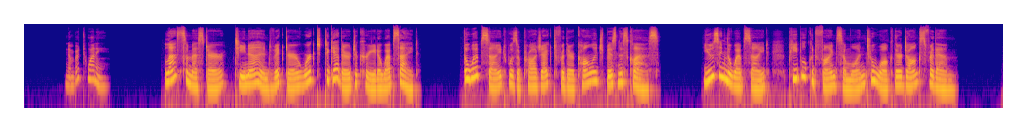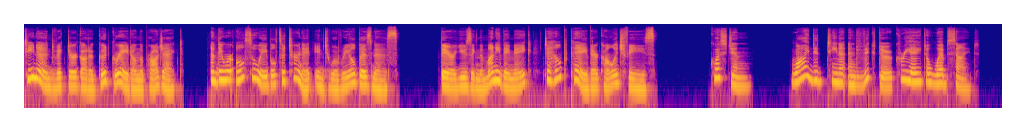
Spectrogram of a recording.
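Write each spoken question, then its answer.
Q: Why did Tina and Victor create a website?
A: For a project in their college business class.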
